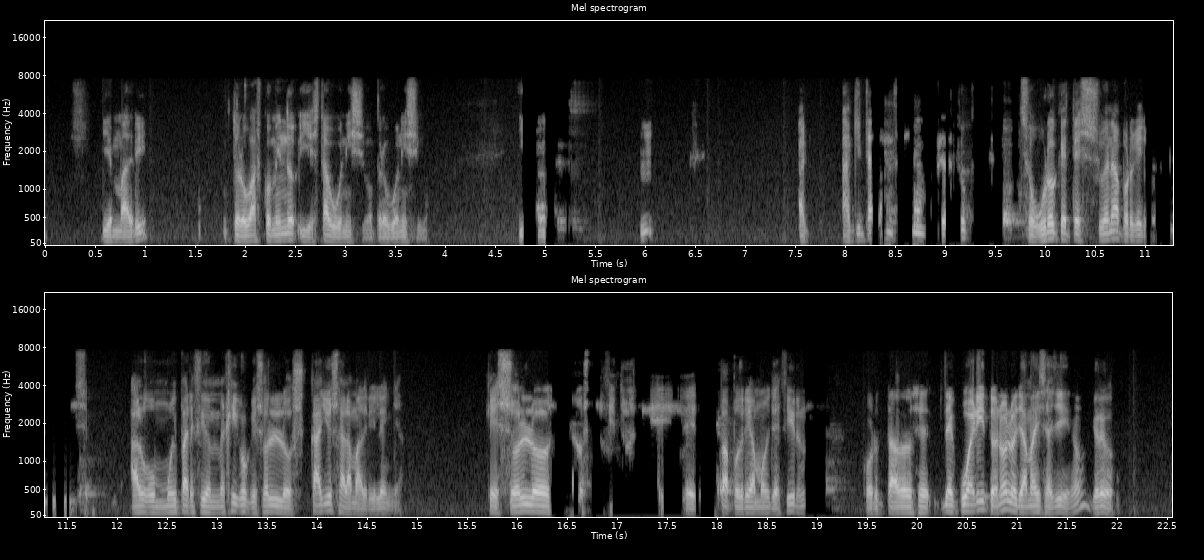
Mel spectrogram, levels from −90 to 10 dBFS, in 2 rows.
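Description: At 4.76 to 5.14 s the speech dips hard, roughly 40 dB at its deepest, and around 4.91 to 5.42 s the other side's voice leaks through underneath at roughly 10 dB below the talker. The same pairing returns from 8.26 to 11.62 s, where the talker is chopped away in pieces while that second voice comes through close to level with it, about 5 dB down, between 8.44 and 9.78 s, and again faintly near 11.55 to 11.82 s. From 16.34 to 19.02 s the speech drops out in chunks once more, with a quiet leak, around 20 dB down, running from 16.73 to 19.26 s.

The dropouts are speech suppressed in double talk. Both sides were talking at once, and the echo canceller likely couldn't tell the talker from the loudspeaker echo, so it pulled everything down and left the speech broken. The leaked voice is likely echo the canceller didn't fully remove from the microphone, so the far side's speech bleeds into the recording.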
